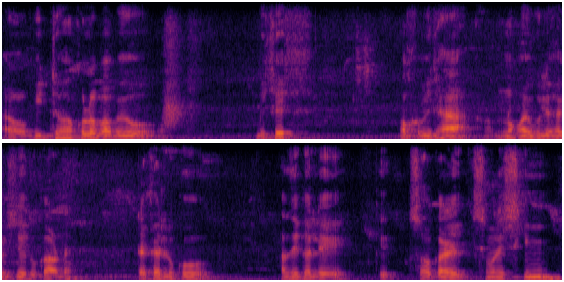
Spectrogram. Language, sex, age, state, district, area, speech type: Assamese, male, 60+, Assam, Dibrugarh, urban, spontaneous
